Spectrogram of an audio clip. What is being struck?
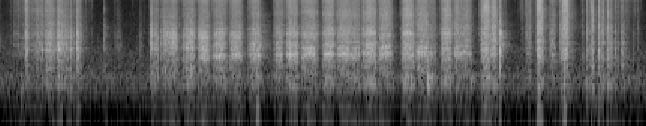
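Block of floral foam cut with a knife blade.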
